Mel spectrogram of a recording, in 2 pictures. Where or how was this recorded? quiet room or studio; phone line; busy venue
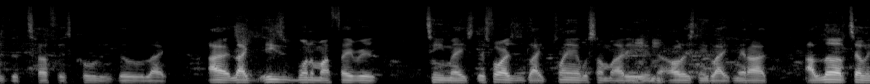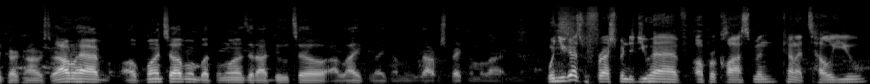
busy venue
